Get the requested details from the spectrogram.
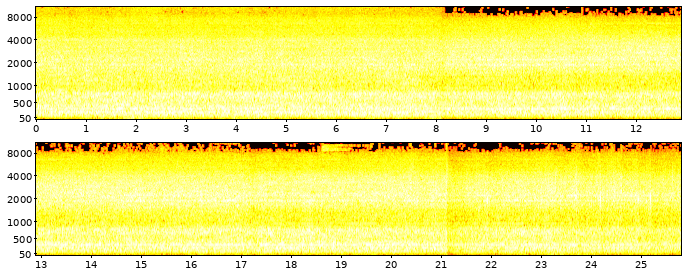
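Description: A wet vacuum roars steadily as it sucks water off a floor.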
